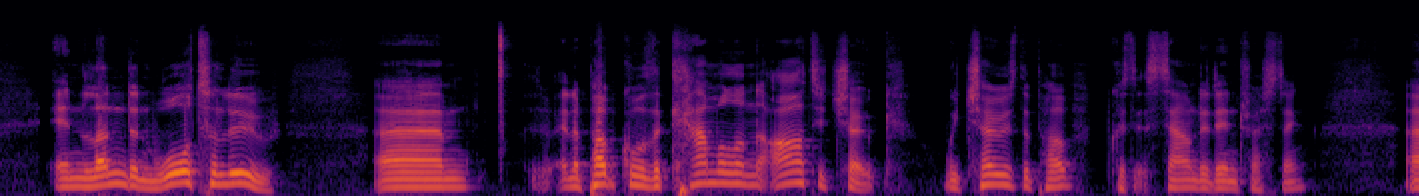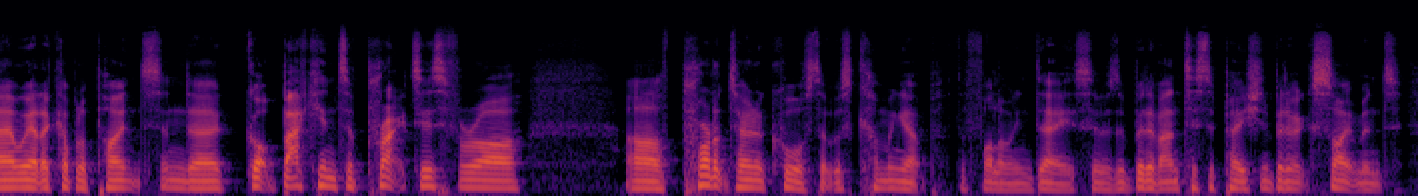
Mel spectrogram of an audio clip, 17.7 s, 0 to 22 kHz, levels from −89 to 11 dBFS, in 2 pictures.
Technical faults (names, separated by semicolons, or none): none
